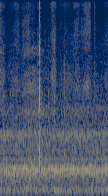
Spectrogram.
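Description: Laptop power adapter cord being wound by hand around its plastic adapter brick: soft, steady rubbing of the cord over the plastic, with two faint clicks.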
